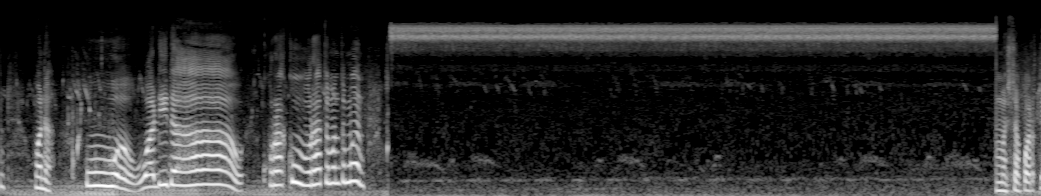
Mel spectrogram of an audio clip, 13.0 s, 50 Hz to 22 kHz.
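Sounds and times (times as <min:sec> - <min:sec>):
faint short chirps: 0:04.8 - 0:12.5
high-pitched hiss: 0:04.9 - 0:12.5.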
